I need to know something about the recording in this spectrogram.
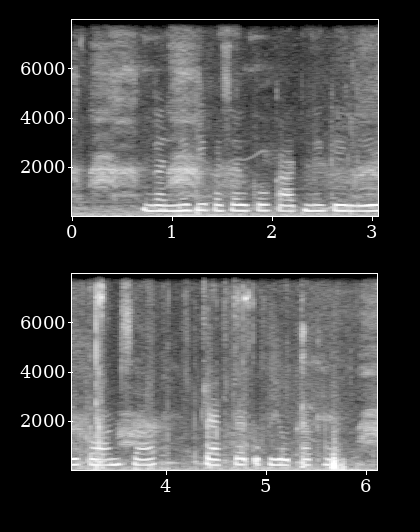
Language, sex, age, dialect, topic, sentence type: Hindi, female, 18-24, Awadhi Bundeli, agriculture, question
